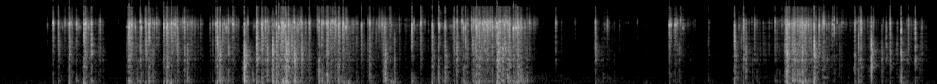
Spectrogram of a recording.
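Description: A utility knife blade slices curls from the scored surface of an oval, solid purple soap bar with a red coating. Each cut makes a dense, bright, crunchy crackling with almost no low end, and the strokes come in short bursts separated by brief silences.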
